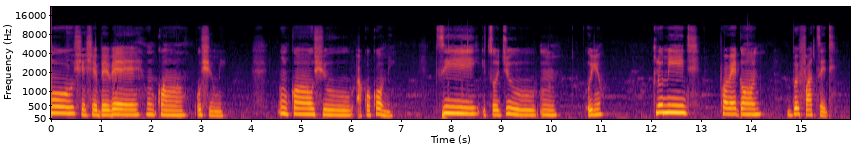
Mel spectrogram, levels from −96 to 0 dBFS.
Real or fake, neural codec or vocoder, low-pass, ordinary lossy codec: fake; codec, 24 kHz, 3.1 kbps, DualCodec; 10.8 kHz; AAC, 48 kbps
